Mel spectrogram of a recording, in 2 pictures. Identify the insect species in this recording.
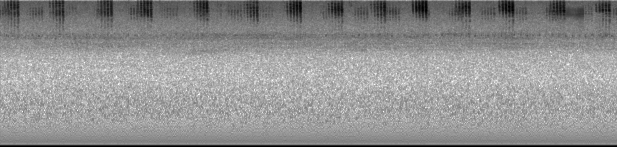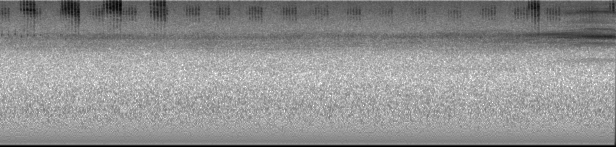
Platycleis sabulosa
